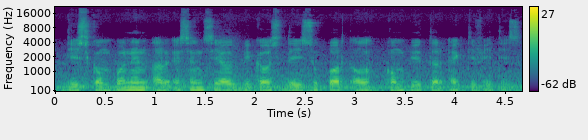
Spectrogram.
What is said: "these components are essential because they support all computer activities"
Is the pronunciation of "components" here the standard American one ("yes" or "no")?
no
